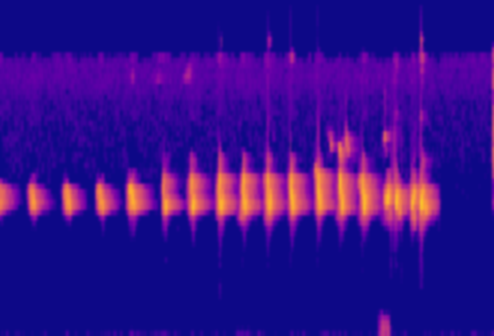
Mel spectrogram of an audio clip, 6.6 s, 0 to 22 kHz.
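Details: Northern mockingbird singing live in Colton, California, recorded 23 March 2015: a steady series of short, clipped chirps repeated about every 0.4 seconds, growing louder and faster, ending in a quick run of notes.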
